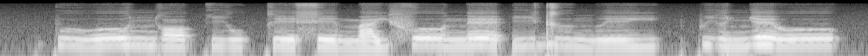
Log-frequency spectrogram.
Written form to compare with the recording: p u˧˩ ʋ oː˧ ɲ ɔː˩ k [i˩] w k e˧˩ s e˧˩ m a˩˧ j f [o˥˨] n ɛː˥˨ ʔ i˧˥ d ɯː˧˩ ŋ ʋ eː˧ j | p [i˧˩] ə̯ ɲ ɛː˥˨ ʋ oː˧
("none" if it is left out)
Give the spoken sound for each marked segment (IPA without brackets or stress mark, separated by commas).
i˩, oː˥˨, i˧˩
